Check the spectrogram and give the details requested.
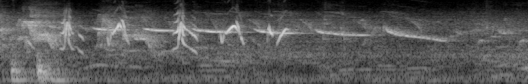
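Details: Kacer, the Oriental magpie-robin, in gacor konslet song: dense rapid sharp notes, then long descending whistled slurs fading away.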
